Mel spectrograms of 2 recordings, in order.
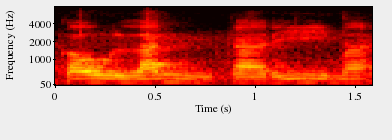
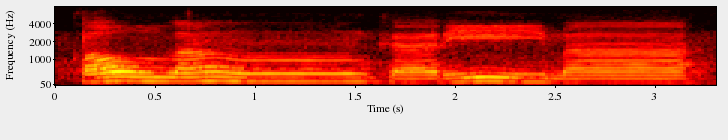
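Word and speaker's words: قولا كريما: huruf tanwin Lan aja kalau teman-teman membacanya kaulan Karima itu salah Jadi bacanya harus didengungkan Kowloon karimah Nah contoh bacaan yang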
